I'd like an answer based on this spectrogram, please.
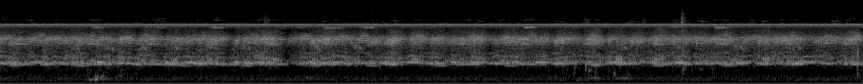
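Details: Hyla cinerea chorus on a June night, 9:10pm, 2021, at the Headquarters Pond in SMNWR: a thick, continuous mass of repeated nasal calls from numerous frogs, a soft low croak near one second.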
